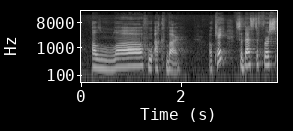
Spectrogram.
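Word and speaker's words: الله أكبر: The first thing, the translation is Allah is greater, or Allah is the greatest, and the pronunciation of the Arabic is Allahu Akbar. Allahu Akbar.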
